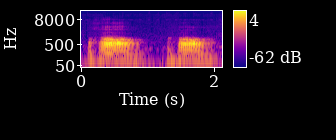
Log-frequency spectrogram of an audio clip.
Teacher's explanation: This sound is usually described as a voiceless glottal. The glottis is the space between the vocal folds in the larynx.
